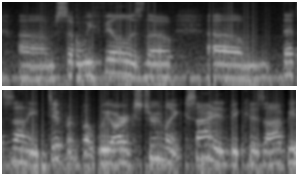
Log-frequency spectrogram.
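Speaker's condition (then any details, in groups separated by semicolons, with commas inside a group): No condition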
